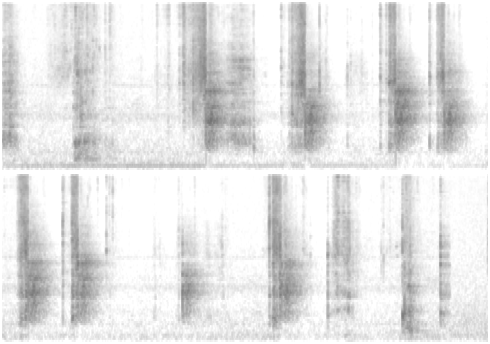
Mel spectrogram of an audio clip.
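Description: A knife chops through an onion onto a wooden board.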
